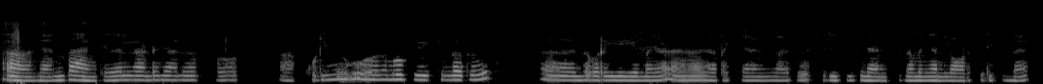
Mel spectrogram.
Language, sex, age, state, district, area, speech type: Malayalam, female, 30-45, Kerala, Palakkad, rural, spontaneous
